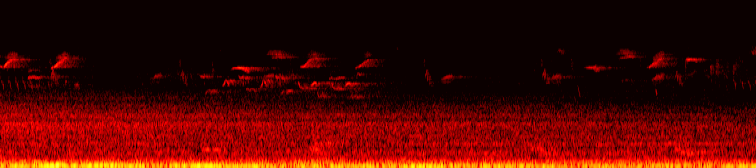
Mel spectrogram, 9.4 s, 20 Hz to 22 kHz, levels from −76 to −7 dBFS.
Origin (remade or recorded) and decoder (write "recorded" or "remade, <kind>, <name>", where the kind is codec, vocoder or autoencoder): recorded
